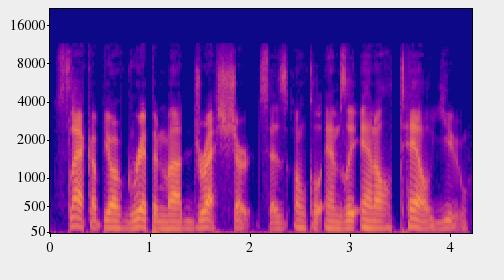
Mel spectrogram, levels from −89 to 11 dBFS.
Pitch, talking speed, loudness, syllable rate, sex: 125 Hz, 215 wpm, -21 LUFS, 4.3 syllables/s, male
